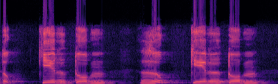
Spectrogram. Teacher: ذال کو بغیر سیٹی کے ساتھ پڑھنا ہے، سیٹی کے ساتھ نہیں پڑھنا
